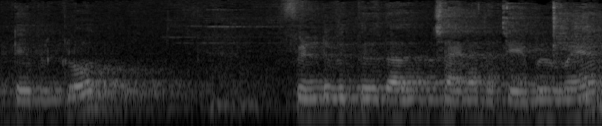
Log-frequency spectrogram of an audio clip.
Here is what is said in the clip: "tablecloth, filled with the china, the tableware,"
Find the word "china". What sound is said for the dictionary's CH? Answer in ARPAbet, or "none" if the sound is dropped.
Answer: CH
